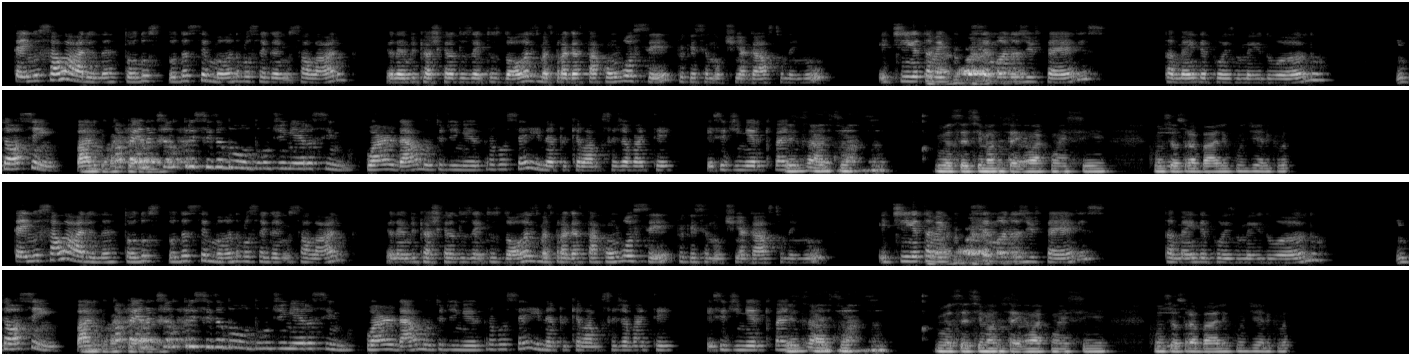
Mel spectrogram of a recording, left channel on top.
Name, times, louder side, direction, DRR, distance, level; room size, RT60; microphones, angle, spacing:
voice 1, 0.1-3.4 3.8-8.3 8.8-11.0 11.6-13.3 13.9-20.7 21.1-22.9 24.2-24.3 25.6-25.8, left 4 dB, 10° right, 0.9 m, -27 dB
voice 2, 9.2-9.9 14.9-15.7 21.9-22.7 23.4-26.9, left 1 dB, 20° left, 0.7 m, -27 dB
2.3 x 2.3 x 2.3 m
head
